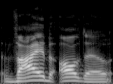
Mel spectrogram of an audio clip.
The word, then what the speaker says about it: Vibaldo: sex product the vibaldo the vibaldo pronounced Vibe Aldo doesn't just include your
